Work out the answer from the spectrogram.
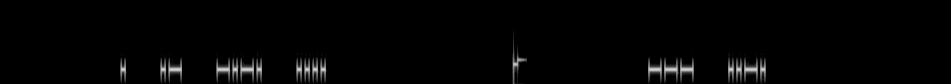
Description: Morse code, heard as a keyed tone, about 30 wpm, spaced as for 17 wpm, 700 Hz. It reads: EACH OF
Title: 3x Character Spacing - Top 100 Words - 30wpm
